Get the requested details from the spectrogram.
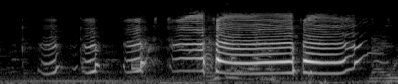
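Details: Infant crying in short rising bursts that build into long, sustained high-pitched wails.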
